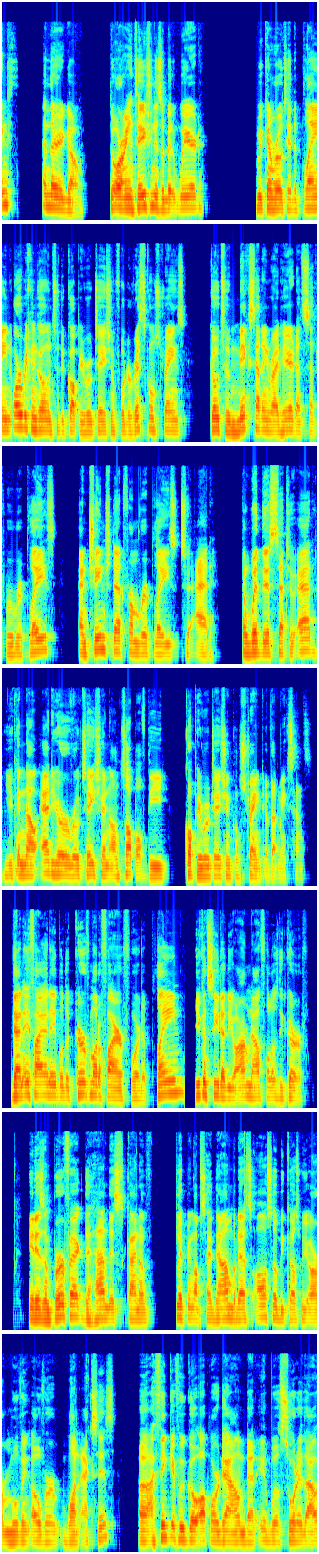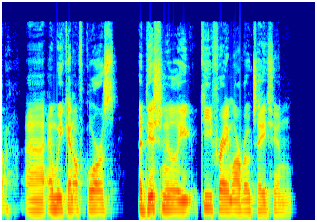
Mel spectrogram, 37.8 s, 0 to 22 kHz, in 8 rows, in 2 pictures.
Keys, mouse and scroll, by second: 0.8-2.9 drag, 2.9-5.9 alt+middle drag, 7.3 r, 7.9-9.3 drag, 9.3 r, 10.0 alt+r, 11.4 r, 12.0 r, 15.7 click, 17.9 click, 19.3 click, 20.1-20.7 ctrl+middle drag, 20.7 g, 33.6 alt+p, 33.8 Tab, 34.3 click, 34.5 click, 34.9 Tab, 35.6 click, 36.1 g.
